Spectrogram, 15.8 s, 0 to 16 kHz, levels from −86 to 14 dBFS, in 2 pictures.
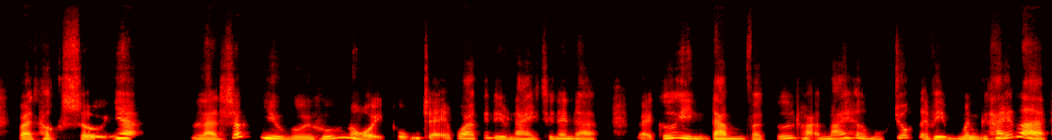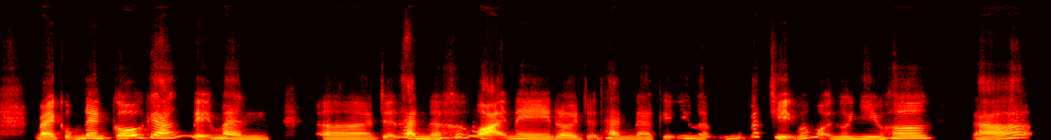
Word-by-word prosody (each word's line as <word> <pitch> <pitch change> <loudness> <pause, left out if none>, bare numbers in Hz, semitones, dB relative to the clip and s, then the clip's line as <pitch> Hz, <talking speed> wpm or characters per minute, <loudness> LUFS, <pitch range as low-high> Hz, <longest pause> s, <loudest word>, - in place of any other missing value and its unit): Và - - +4
thật - - -4
sự 440 - -2
nha 255 -1 +4 0.4
là 195 -2 -1
rất 365 - -2
nhiều 255 -7 +2
người 200 -3 -5
hướng 245 +9 -3
nội - - -1
cũng 425 - -7
trải - - -4
qua 245 -2 0
cái 250 +5 -12
điều 225 -6 -3
này 180 -3 -4
cho 220 - -8
nên 225 -1 -2
là 180 -6 -3 0.3
bạn - - -7
cứ 265 +2 -1
yên 245 -4 -2
tâm 220 -2 +1
và 170 -3 -6
cứ 260 +3 -4
thoải 240 -1 -4
mái 220 +3 -3
hơn 270 -5 -5
một 200 - -11
chút, 305 +1 -7
tại 220 - -6
vì 205 -2 +1
mình 215 -2 -4
thấy 265 +4 0
là 430 - +4 0.3
bạn 195 -2 +7
cũng 230 +6 -2
đang 275 -2 +3
cố 285 +2 +8
gắng 295 -2 +5
để - - +3
mà, 255 -4 +4 0.5
ờ, 215 -2 0 0.2
trở 205 - -3
thành 225 -3 +4 0.2
hướng 365 - -3
ngoại - - +9
nè, 225 -1 -1
rồi 205 -2 +1
trở 195 - -8
thành, 210 -6 -2
ờ, 195 -1 -3
kiểu 395 - -6
như 265 - -4
là 220 - -4 0.2
muốn 245 +3 -8
bắt 435 0 -4
chuyện 385 -8 +2
với 275 - -2
mọi 375 - -5
người 225 0 -2
nhiều 225 0 -1
hơn. 280 +2 +3 0.3
Đó. 230 - +3
235 Hz, 245 wpm, -22 LUFS, 215-280 Hz, 0.5 s, ngoại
